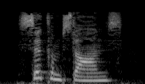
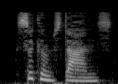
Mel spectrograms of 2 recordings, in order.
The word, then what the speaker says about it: circumstance: 这个词呢，在英音之中有三种读法，区别在于最后一个音节。 – Circumstance, circumstance, 或 circumstance. – 最后一个音节分别可以读成梅花 a, dance. 后元音的 a, dance, 或刷嗓的 a, dance.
